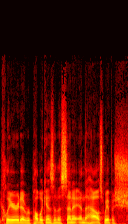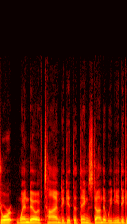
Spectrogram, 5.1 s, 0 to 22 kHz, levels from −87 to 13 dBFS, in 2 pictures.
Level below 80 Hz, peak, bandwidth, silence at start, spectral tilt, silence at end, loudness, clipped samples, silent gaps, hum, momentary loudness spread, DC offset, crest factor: -42 dBFS; -2 dBFS; 13.5 kHz; 0 s; -4.5 dB/octave; 0 s; -18 LUFS; under 0.1%; none; none; 7 LU; under 0.1%; 16 dB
